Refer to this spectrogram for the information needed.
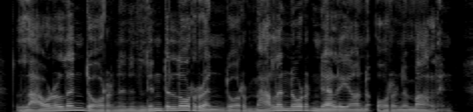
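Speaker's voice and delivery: ordinary talk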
